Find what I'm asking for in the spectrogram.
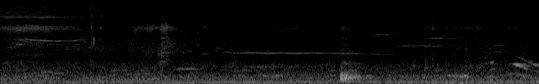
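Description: A breeder pair of pigeons kept in a cupboard coos once, a soft low throaty call partway through, faint against a quiet indoor hum with a few small background bird sounds.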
